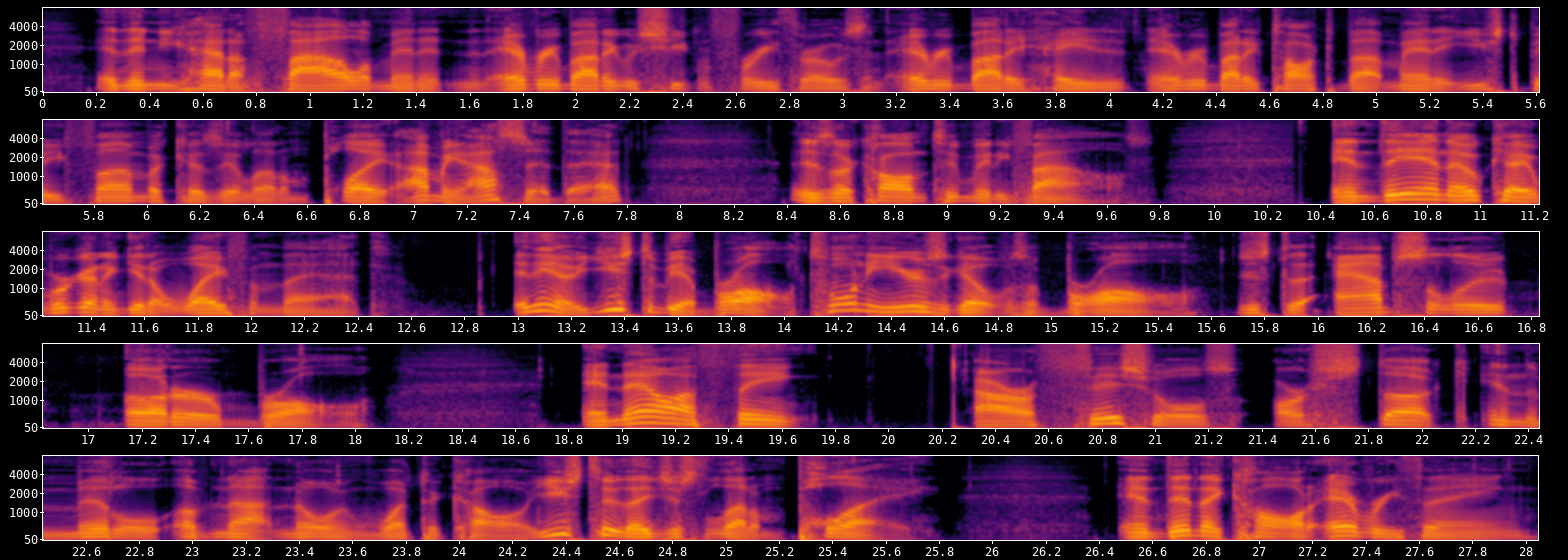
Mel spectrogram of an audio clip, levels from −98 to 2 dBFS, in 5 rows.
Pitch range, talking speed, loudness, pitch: 115-140 Hz, 220 wpm, -25 LUFS, 125 Hz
